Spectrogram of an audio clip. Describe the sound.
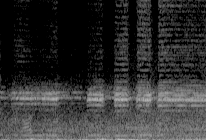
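Car horns honking at a protest in Rutland, several sustained, high-pitched blasts sounding in quick succession, with a vehicle rumble and voices underneath.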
